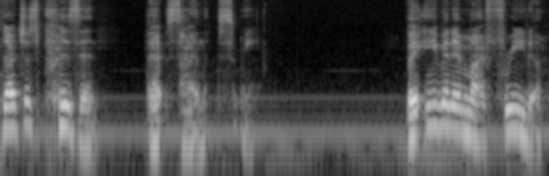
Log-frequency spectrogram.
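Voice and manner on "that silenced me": unvoiced, hushed close; whisper. Real, not acted. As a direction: let it fall to a whisper.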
